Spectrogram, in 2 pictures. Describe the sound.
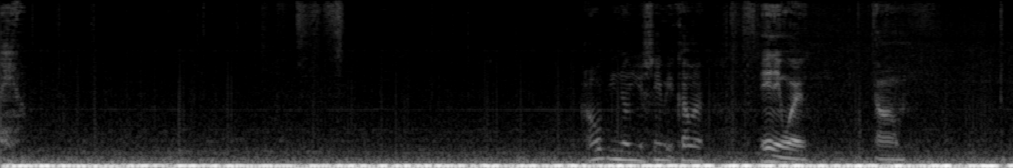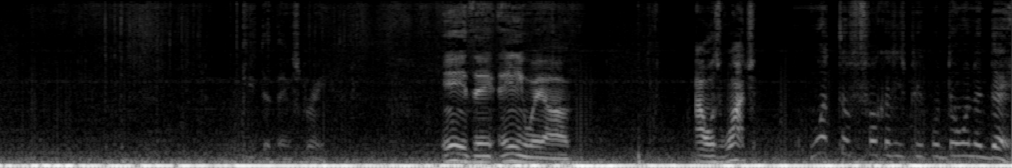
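Steady, deep rumble of a car interior while driving in heavy traffic on a Friday, continuous and fairly loud throughout, with a person talking intermittently over the low road and engine drone.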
